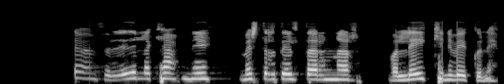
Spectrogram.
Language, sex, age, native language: Icelandic, female, 30-39, Icelandic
